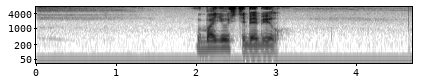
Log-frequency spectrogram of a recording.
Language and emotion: Russian, sad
